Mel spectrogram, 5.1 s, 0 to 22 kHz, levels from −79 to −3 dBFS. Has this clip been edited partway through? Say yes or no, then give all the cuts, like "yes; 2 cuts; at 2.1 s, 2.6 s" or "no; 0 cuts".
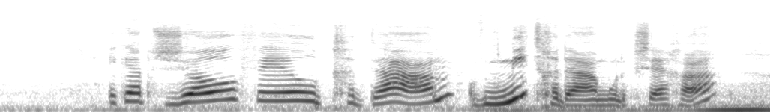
yes; 2 cuts; at 2.2 s, 3.1 s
